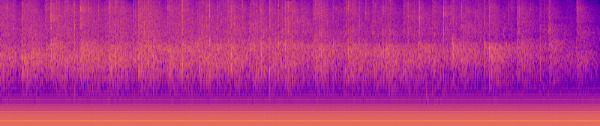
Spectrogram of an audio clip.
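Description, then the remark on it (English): A crowd applauds steadily for several seconds, a dense wash of many hands clapping at once, fairly loud and continuous with no speech over it. “You've got a hand clap.”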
